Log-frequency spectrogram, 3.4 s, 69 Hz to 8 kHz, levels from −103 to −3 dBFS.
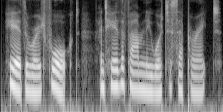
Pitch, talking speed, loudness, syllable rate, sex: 180 Hz, 195 wpm, -20 LUFS, 6.7 syllables/s, female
